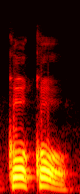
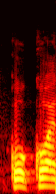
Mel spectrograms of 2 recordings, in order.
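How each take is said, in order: First: कोको in two syllables, "KO-ko"; correct pronunciation. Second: कोकोआ in three syllables, "ko-ko-aa"; wrong pronunciation. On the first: Teacher correcting learners, कोको without the "aa". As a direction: say कोको with the final a silent. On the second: Teacher showing learners the mistake, कोकोआ with a final "aa". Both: Shown as a demonstration. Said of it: "कोकोआ नहीं".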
